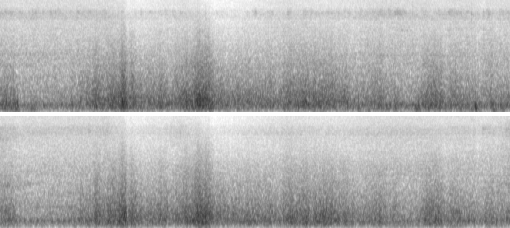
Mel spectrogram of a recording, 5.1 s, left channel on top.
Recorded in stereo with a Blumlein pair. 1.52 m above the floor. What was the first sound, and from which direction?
Only background noise.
